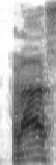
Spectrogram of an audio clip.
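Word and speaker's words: rush: তারপরে যেমন আর ইউ এস এইচ এটার উচ্চারণ দেখো রুশ না হয়ে হ্রাস হয়। তো এখানে দেখো ইউ এর পরে এস এইচ রয়েছে, তা সত্ত্বেও কিন্তু এখানে উর মতো উচ্চারণ না হয়ে আর মতো হচ্ছে হ্রাস, এটার উচ্চারণ হলো হ্রাস। এখানে রুশ না হয়ে হ্রাস হচ্ছে।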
